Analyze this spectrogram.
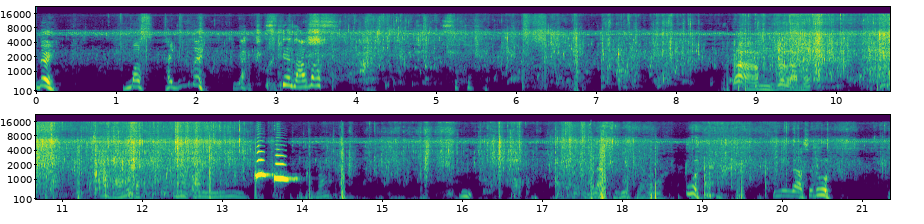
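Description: Men talk with animation close by, outdoors.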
